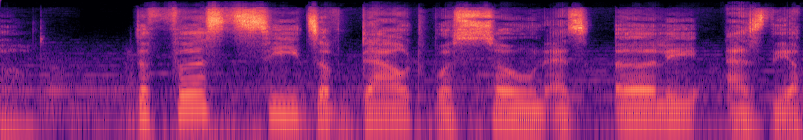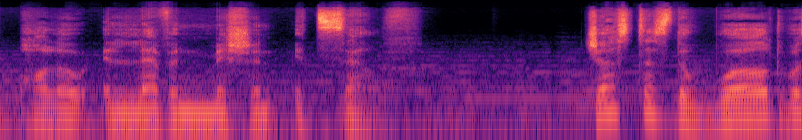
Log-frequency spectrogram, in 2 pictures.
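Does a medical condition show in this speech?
No.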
